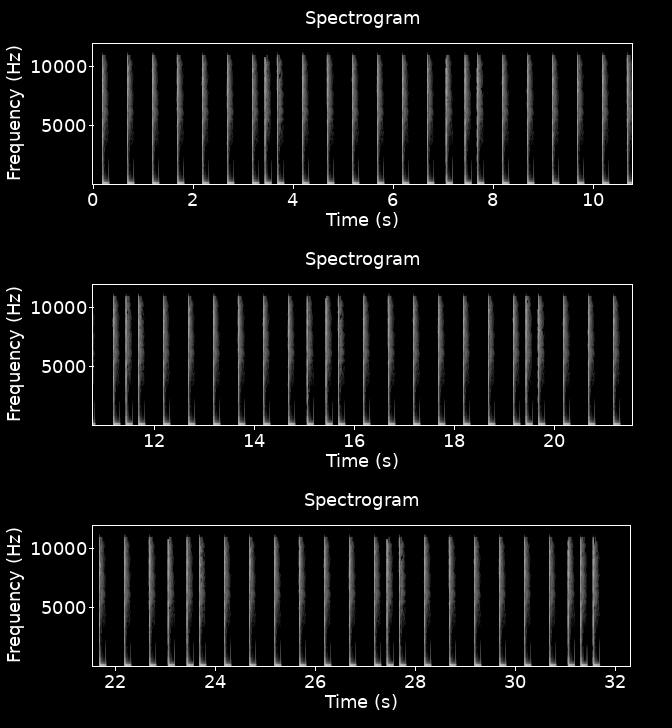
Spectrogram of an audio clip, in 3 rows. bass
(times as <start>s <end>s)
24.7s 31.8s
